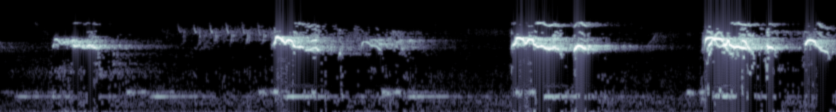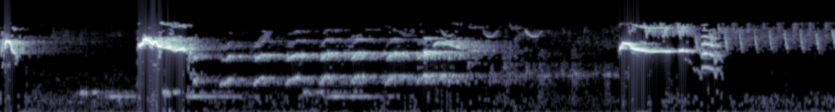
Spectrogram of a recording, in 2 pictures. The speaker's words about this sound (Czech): Slyšeli jsme melodické pískání luňáků červených, dvou jedinců, samce a samice. V dálce se nám do toho objevilo volání orla mořského.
